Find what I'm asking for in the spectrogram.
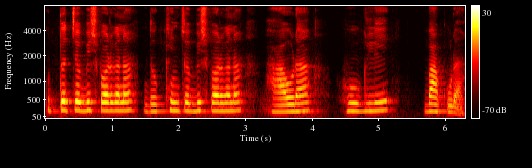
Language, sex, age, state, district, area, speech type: Bengali, female, 30-45, West Bengal, South 24 Parganas, rural, spontaneous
